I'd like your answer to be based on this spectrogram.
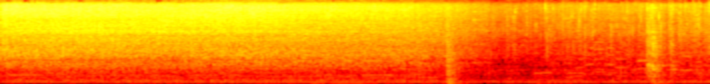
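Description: Veal sweetbreads in a pan with morel soaking liquid, sizzling and frying loudly and steadily, then easing to a softer simmer with a couple of brief clatters near the end.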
